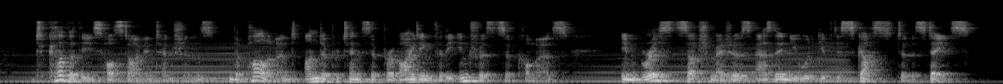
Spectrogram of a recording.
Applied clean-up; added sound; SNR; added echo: none; Bowed string instrument; 14 dB; reverberation time 0.6 s.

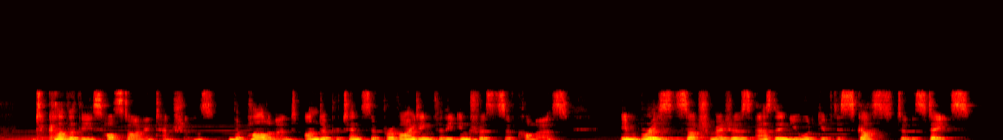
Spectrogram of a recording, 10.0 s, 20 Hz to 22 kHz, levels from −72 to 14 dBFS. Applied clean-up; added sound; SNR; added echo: classical method WPE with log-MMSE.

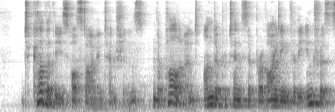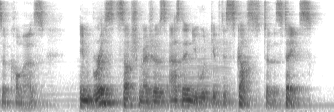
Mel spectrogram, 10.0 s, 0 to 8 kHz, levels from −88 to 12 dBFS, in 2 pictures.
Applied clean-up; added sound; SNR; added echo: neural separator model SepFormer DNS4.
